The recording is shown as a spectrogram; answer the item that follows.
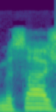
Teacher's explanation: I'm really hitting that second syllable uh in the second word massage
